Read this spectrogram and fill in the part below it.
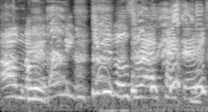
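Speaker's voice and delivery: silly, goofy, hammed-up put-on vampire voice. Retelling how the vampire talked: silly vampire voice. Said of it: "What the hell was that voice?".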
